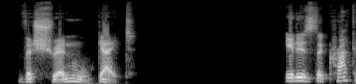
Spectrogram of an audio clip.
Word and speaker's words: Xuanwu: because today's topic will be about the famous shren gate incident the shren gate incident is set in the year 626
